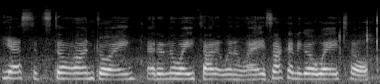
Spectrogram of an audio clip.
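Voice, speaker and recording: A woman's voice: on the high side, steady tone, quick pace, mellow. A woman chatting casually on a phone call, hesitant and full of questions. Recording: noisy phone call recording.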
